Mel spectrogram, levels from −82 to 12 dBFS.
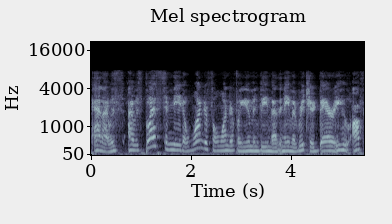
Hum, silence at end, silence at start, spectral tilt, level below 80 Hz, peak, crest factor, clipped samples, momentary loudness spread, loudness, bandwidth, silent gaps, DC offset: none; 0 s; 0 s; -3 dB/octave; -42 dBFS; -2 dBFS; 16 dB; under 0.1%; 7 LU; -18 LUFS; 8 kHz; none; 0.3%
